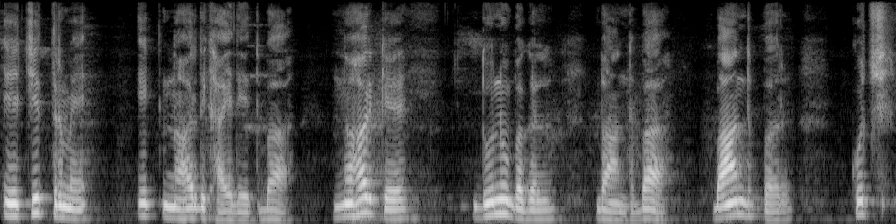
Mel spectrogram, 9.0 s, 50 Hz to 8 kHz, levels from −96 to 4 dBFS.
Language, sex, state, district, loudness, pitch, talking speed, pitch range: Bhojpuri, male, Bihar, Gopalganj, -18 LUFS, 135 Hz, 120 wpm, 120-190 Hz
